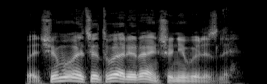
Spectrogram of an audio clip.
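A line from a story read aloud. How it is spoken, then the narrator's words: Gloomy leopard's question. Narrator (Russian): мрачно спросил Лофер, один из самых опытных леопардов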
